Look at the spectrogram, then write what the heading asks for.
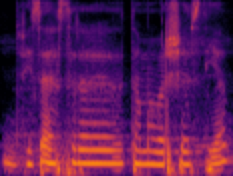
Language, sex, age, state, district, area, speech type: Sanskrit, female, 18-30, Karnataka, Chitradurga, rural, spontaneous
